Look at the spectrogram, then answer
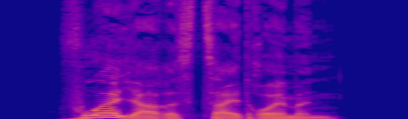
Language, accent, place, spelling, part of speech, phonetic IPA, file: German, Germany, Berlin, Vorjahreszeiträumen, noun, [ˈfoːɐ̯jaːʁəsˌt͡saɪ̯tʁɔɪ̯mən], De-Vorjahreszeiträumen.ogg
- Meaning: dative plural of Vorjahreszeitraum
